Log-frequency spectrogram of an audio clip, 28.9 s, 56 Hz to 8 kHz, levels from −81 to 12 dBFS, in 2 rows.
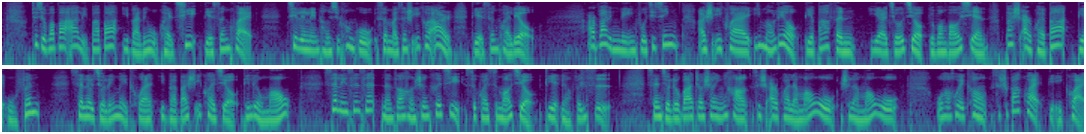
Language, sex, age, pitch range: Chinese, female, 20-39, 165-230 Hz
